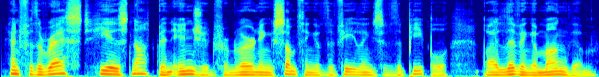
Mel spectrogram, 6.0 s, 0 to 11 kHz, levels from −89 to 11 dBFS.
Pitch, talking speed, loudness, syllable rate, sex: 115 Hz, 220 wpm, -17 LUFS, 5.7 syllables/s, male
